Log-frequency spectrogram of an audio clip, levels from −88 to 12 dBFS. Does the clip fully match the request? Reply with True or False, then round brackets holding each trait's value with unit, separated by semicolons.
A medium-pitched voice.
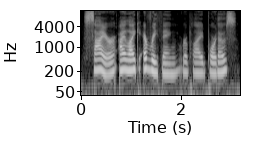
False (195 Hz)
